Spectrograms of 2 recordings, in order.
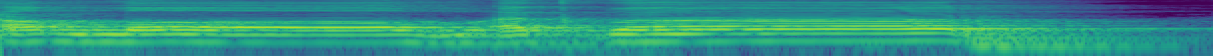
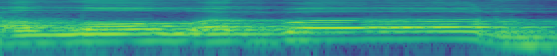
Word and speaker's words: Allahu Akbar: Itu yang pertama ya, A-nya panjang salah. Yang kedua, bar-nya panjang juga salah.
